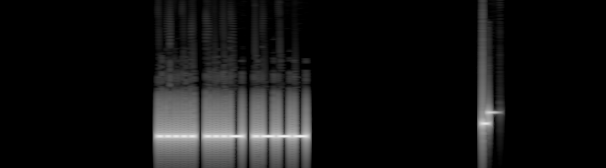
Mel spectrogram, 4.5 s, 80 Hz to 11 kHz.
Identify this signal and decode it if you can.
Morse code, heard as a keyed tone, about 40 wpm, 700 Hz. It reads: 5VJ
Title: Three Challenging Letter-Number Combinations 40wpm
